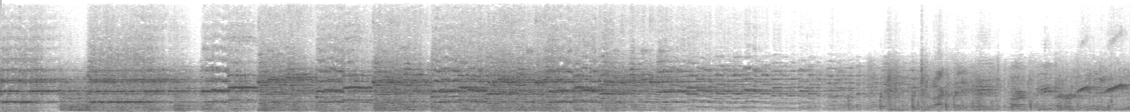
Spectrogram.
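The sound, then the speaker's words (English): A train pulls out of a station, loud, with a dense rumble of wheels and hissing, sustained whistle-like tones, gradually thinning toward the end. “Oh, it's waiting across the border for this one to pull out.”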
